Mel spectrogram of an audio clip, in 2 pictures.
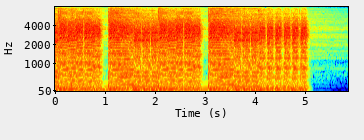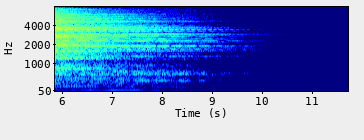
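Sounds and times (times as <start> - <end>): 
heavy metal music: 0.0 - 5.2.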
